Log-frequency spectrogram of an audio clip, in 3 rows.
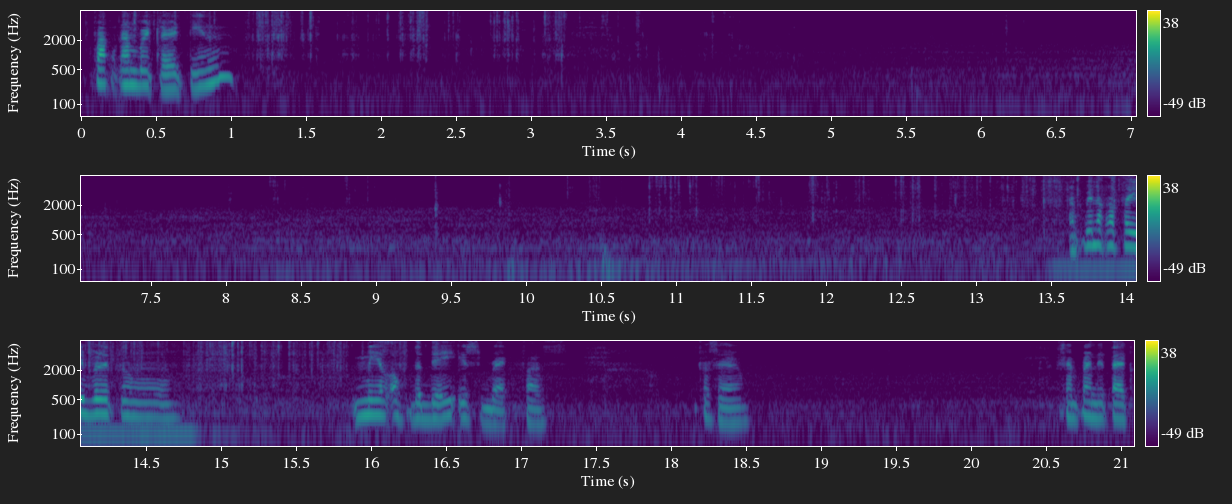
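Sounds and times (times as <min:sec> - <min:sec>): person chewing: 0:01.2 - 0:05.0, 0:07.1 - 0:13.6.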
